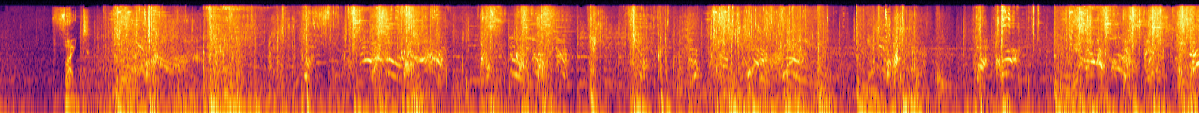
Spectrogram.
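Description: Heavy punches and kicks land with loud thuds and smacks.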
